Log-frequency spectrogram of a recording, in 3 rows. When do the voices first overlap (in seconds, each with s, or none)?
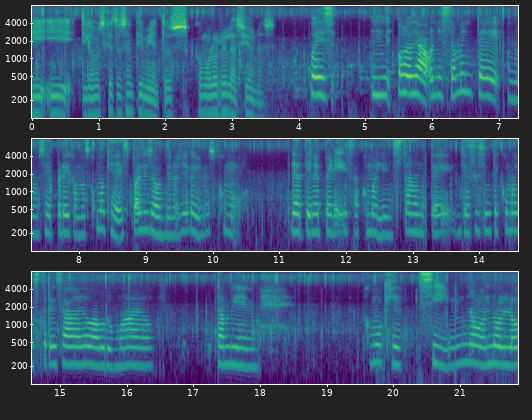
none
